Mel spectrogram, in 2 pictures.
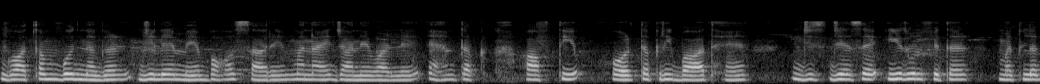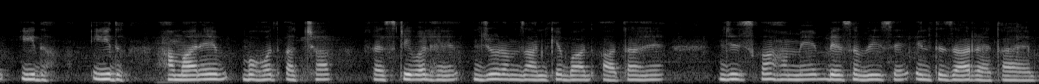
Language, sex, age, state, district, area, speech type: Urdu, female, 18-30, Uttar Pradesh, Gautam Buddha Nagar, urban, spontaneous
